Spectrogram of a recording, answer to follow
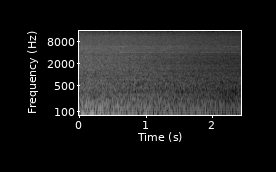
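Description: A deep, low rumble fading away steadily, the decaying tail of the electronic sound effect on an animated credits sting.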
